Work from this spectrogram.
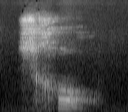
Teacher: the sch is like an s and a g sound mixed together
